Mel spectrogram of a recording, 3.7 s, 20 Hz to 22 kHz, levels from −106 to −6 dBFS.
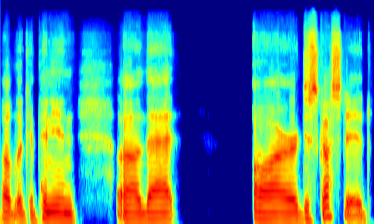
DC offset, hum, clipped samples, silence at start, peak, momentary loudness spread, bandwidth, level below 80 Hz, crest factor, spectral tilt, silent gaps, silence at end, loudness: under 0.1%; none; under 0.1%; 0 s; -4 dBFS; 7 LU; 15 kHz; -64 dBFS; 14 dB; -4.5 dB/octave; 1.88-1.99 s, 2.17-2.50 s; 0.1 s; -17 LUFS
